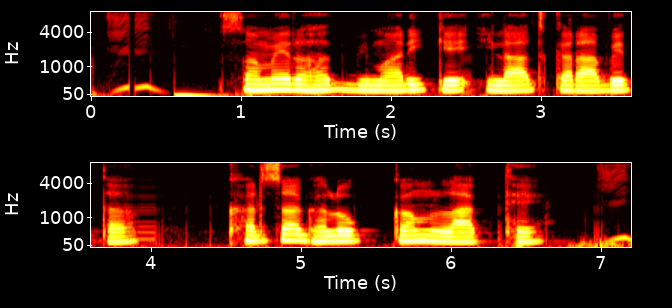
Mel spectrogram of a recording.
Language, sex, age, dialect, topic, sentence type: Chhattisgarhi, male, 18-24, Eastern, agriculture, statement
